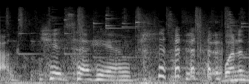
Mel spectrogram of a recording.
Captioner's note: laughter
